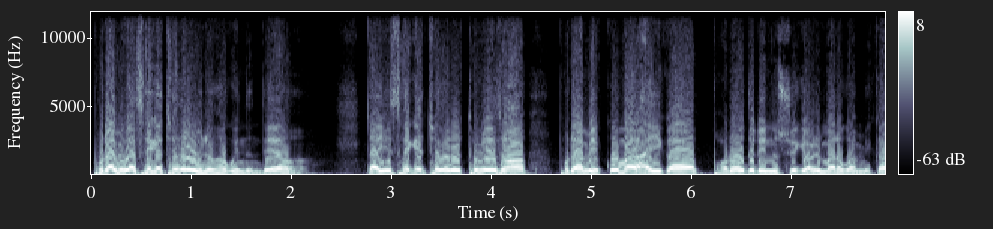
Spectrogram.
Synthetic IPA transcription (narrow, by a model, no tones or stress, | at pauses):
puɾamiɡasʰe̞ɡe̞t͡ɕʰe̞nʌɾɯɾuɲʌŋɦaɡoinːɯnde̞jo | t͡ɕaisʰe̞ɡe̞t͡ɕʰenʌɾɯɭtʰoŋɦe̞s̬ʰʌ | puɾamek͈omaaiɡapʌɾʌdɯɾinɯnsʰuiɡiʌɭmaɾaɡoɦamɲik͈a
